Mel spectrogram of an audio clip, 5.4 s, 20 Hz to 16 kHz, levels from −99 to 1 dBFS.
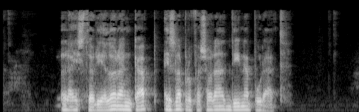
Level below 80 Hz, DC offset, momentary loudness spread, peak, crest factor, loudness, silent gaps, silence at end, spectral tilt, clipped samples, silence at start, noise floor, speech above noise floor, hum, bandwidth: -46 dBFS; under 0.1%; 11 LU; -2 dBFS; 18 dB; -19 LUFS; none; 1.1 s; -5.5 dB/octave; under 0.1%; 0.9 s; -74 dBFS; 56 dB; none; 11.5 kHz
